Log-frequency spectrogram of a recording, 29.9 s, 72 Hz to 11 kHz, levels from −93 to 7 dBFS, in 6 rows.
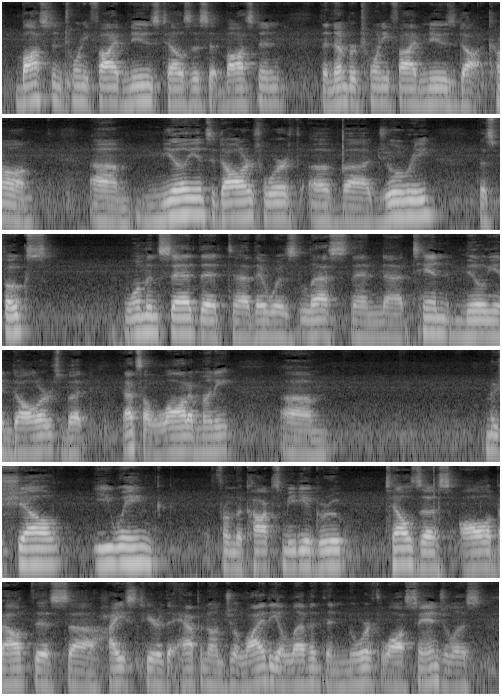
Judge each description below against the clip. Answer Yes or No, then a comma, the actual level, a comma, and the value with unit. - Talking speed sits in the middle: No, slow, 125 wpm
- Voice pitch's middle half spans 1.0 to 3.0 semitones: Yes, narrow, 2.5 semitones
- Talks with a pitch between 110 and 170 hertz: Yes, low, 115 Hz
